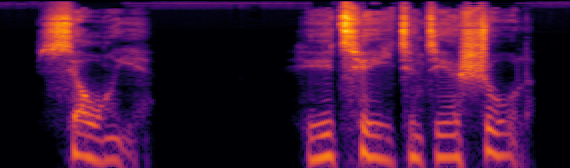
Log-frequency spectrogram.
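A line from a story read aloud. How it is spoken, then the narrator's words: Low laugh. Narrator (Chinese): 不由得低声笑了出来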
